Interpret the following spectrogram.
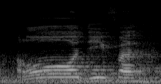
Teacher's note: Kemudian di sini mad tabi'i. Alif sebelumnya ada fathah, maka panjangnya 2 harakat. Rajifah. Dua harakat saja.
